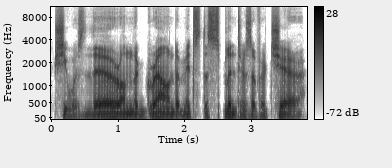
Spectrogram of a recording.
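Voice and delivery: usual speaking voice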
